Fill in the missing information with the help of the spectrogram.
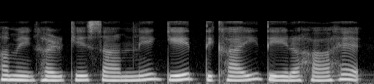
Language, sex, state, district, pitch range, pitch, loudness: Hindi, female, Assam, Kamrup Metropolitan, 190-215 Hz, 200 Hz, -14 LUFS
